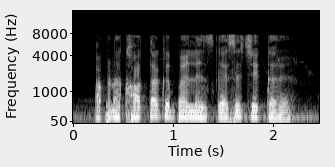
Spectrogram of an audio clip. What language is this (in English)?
Magahi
